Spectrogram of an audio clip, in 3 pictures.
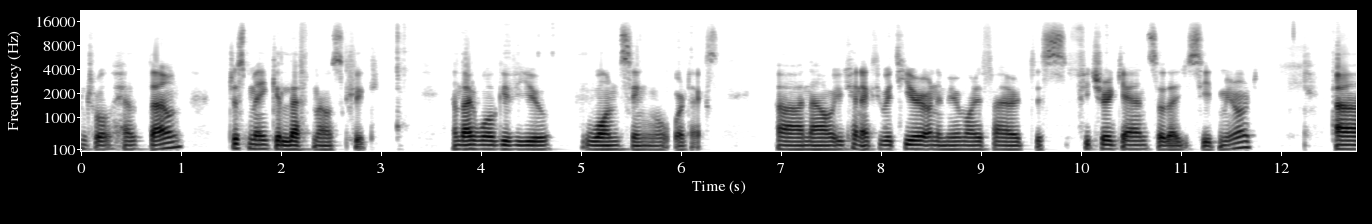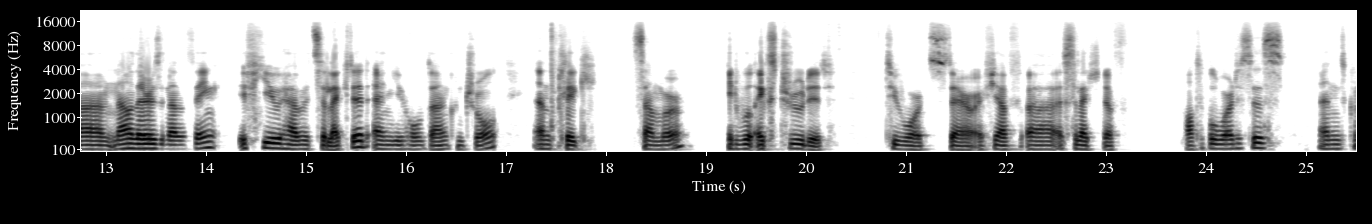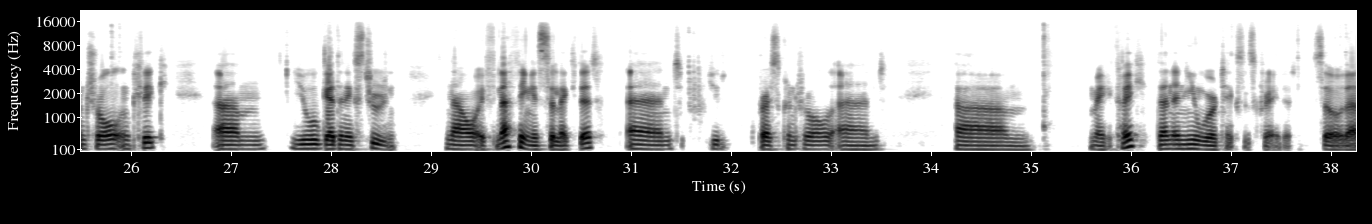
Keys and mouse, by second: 3.4-4.5 drag, 5.6 g, 9.7 click, 9.7 g, 17.6-20.4 drag, 20.4-25.9 middle drag, 25.9-29.0 drag, 29.0 ctrl+z, 30.0 a, 35.2-38.2 drag, 37.8 x.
